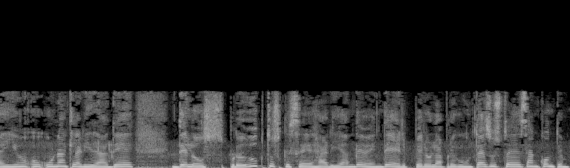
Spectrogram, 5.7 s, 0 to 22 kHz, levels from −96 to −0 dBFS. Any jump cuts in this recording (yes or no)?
no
